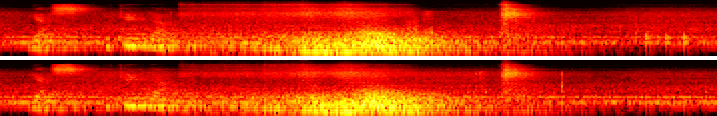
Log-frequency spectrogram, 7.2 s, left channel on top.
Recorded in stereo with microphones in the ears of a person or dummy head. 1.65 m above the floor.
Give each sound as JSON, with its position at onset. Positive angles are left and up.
{"t": 0.3, "sound": "a woman speaking", "side_deg": 15, "distance_m": 1.7}
{"t": 1.8, "sound": "tape being pulled", "side_deg": 55, "distance_m": 5.0}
